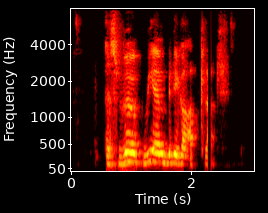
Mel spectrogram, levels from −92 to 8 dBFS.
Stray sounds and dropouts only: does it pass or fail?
fail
